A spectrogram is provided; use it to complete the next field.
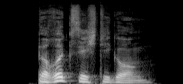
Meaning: consideration, provision, allowance
- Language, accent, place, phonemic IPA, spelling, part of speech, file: German, Germany, Berlin, /bəˈʁʏkzɪçtɪɡʊŋ/, Berücksichtigung, noun, De-Berücksichtigung.ogg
